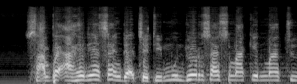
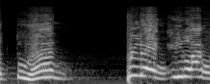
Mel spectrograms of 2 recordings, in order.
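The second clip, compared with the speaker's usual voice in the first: doa gugup; 9 semitones higher, slower than usual. Retold or imitated. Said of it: "Saya berdoa itu cuma".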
